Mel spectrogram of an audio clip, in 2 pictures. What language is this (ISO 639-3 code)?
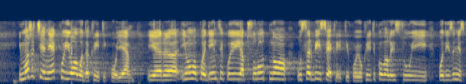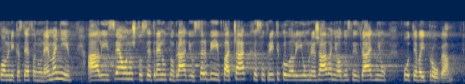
srp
